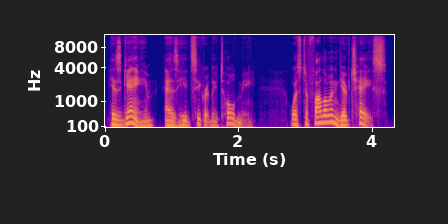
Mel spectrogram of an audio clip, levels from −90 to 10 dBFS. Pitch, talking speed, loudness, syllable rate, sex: 135 Hz, 150 wpm, -19 LUFS, 4.8 syllables/s, male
